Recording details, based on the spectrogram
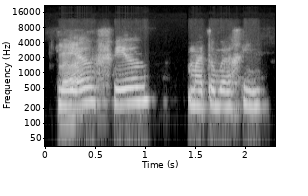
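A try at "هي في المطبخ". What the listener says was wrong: Ya, hiya fil matbakhi. Ahsan. Sahih.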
